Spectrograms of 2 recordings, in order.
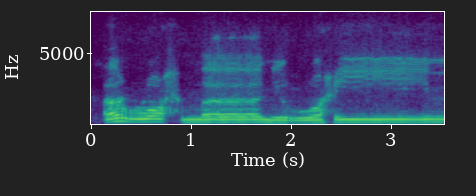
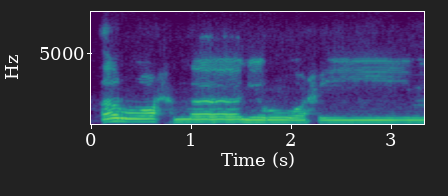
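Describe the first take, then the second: Both takes have the same delivery.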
